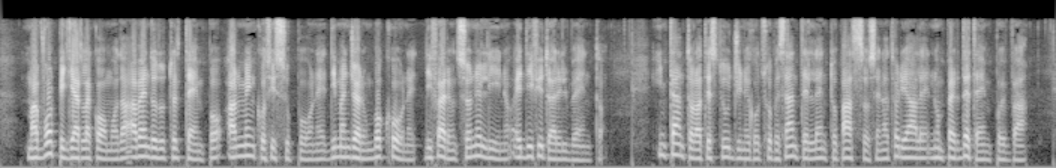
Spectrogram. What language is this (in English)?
Italian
